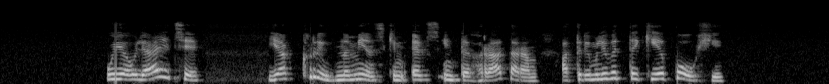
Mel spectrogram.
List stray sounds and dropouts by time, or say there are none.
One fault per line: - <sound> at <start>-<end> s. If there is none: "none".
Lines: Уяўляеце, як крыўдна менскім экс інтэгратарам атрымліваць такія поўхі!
none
